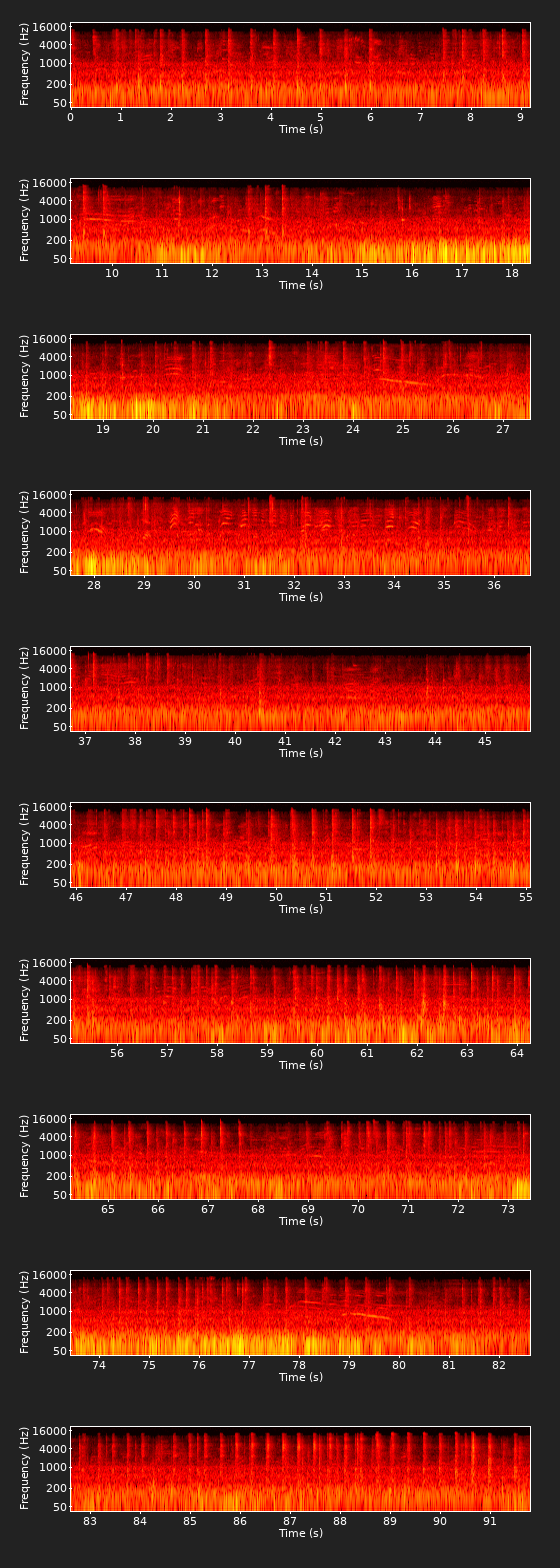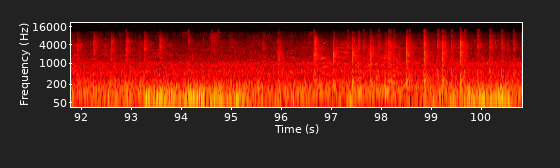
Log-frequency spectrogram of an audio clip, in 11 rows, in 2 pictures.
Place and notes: Berkeley Marina - adventure park for kids
Berkeley, CA, USA, 16 November 2010, ~03:00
